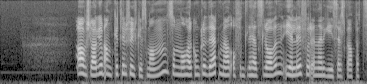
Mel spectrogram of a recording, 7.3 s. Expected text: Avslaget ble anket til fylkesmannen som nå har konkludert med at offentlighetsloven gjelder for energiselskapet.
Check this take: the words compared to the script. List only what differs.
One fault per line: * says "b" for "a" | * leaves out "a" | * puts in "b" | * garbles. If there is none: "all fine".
* leaves out "ble"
